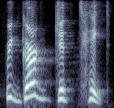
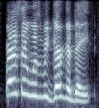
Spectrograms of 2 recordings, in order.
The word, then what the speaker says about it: regurgitate: None of them they just rejurgate whatever um Why do you keep mispronouncing this word? Stop using words with more than four syllables if you cannot pronounce it correctly. Regurgitate. Break it down. She said regurgodate.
